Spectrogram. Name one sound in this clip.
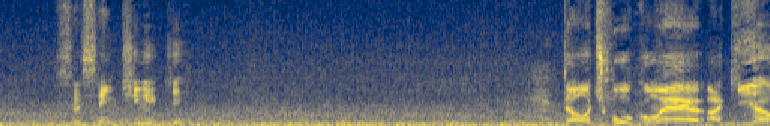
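A car engine hums steadily with road rumble from inside the car.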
